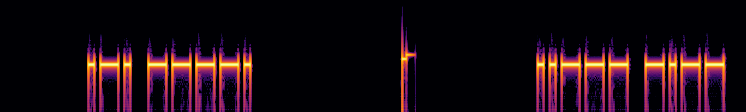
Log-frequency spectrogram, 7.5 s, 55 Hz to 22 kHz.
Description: Morse code, heard as a keyed tone, about 20 wpm, 700 Hz. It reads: R9 2Y
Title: Single-Letter Single-Number 20wpm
